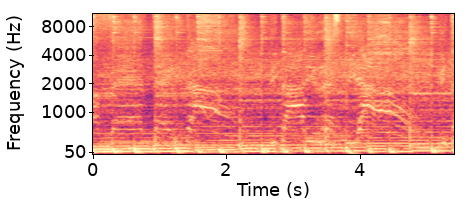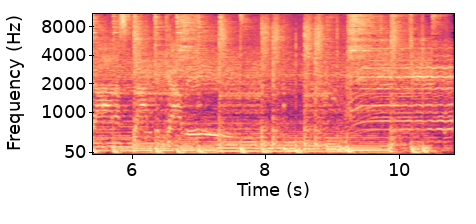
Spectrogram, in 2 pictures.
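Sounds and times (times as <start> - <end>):
shouted gliding lead vocal: 0.0 - 8.0
driving distorted guitars: 0.0 - 10.8
rock band playing a rock song: 0.0 - 10.8
steady drums: 0.0 - 10.8.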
